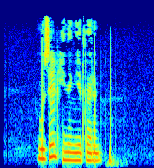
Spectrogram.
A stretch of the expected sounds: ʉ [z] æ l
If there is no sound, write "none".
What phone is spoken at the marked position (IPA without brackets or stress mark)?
z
